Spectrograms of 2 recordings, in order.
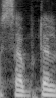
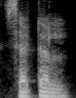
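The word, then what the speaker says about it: subtle: बहुत सारे लोग इसको सबटल पढ़ते हैं। गलत उच्चारण करते हैं। कारण कि इस वर्ड में बी का उच्चारण नहीं होता है। सही उच्चारण होता है सेटल।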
